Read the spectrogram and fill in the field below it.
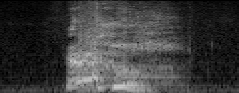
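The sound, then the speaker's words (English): A single loud sneeze, a sharp breathy burst that trails off over about a second, with quiet room tone before and after. “Oh, that really just, that sneeze just hung at the top there for a minute before it really came out.”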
